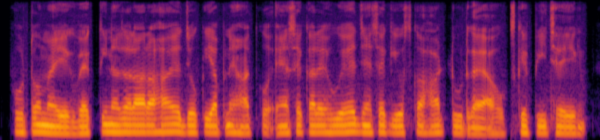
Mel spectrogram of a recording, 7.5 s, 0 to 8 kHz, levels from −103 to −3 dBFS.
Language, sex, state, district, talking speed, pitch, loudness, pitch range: Hindi, male, Chhattisgarh, Raigarh, 215 wpm, 105 Hz, -28 LUFS, 100-110 Hz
